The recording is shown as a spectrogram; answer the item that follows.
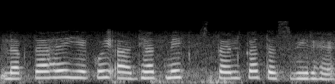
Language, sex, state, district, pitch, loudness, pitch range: Hindi, female, Uttar Pradesh, Muzaffarnagar, 295 Hz, -13 LUFS, 270-310 Hz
